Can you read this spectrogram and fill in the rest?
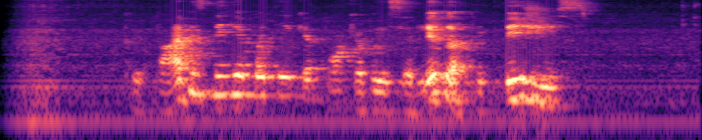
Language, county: Lithuanian, Vilnius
